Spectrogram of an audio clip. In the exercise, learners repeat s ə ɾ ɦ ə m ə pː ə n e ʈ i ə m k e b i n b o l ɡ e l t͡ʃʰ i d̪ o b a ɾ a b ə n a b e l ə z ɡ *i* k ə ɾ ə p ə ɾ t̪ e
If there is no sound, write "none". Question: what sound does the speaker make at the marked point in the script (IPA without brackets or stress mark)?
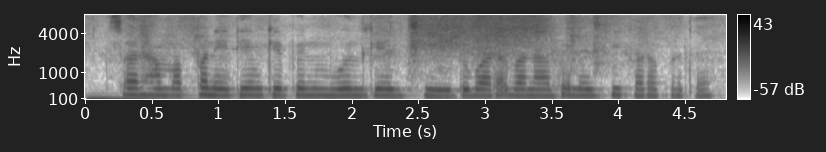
i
